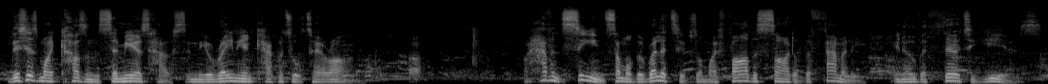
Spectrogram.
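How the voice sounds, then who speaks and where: A middle-aged man from Iraq, presenting a documentary in a measured, storytelling narration. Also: mid-range voice, expressive, a crowd in the background. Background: music.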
